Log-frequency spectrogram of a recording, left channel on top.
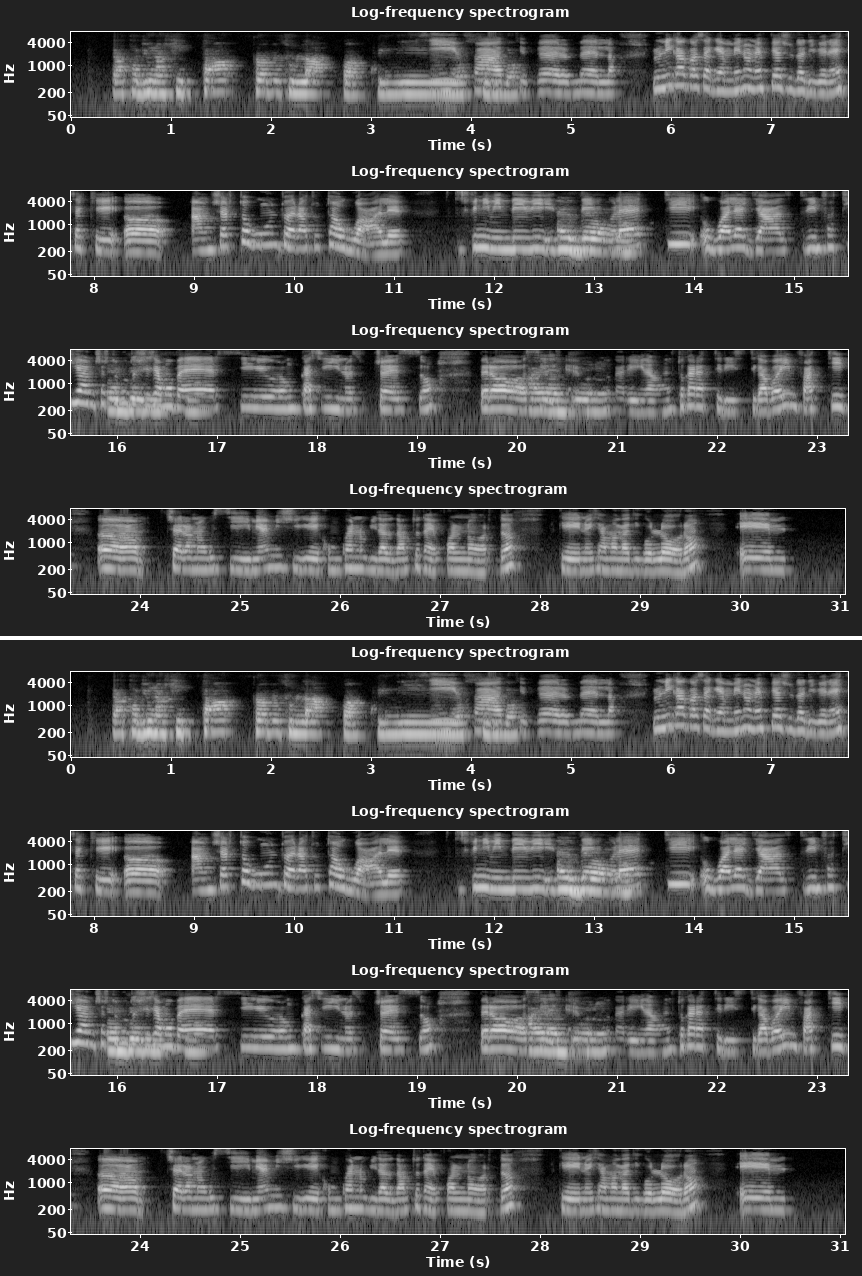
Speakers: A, on the right; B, in the centre.
A: tratta di una città proprio sull'acqua, quindi
B: Sì, infatti,
A: assurdo.
B: è vero, è bella. L'unica cosa che a me non è piaciuta di Venezia è che eh, a un certo punto era tutta uguale. Finivi in dei, in
A: È vero,
B: dei vicoletti uguali agli altri. Infatti, a un certo
A: È verissimo,
B: punto ci siamo persi, è un casino, è successo. Però sì,
A: hai ragione,
B: è molto carina, molto caratteristica. Poi, infatti, eh, c'erano questi miei amici che comunque hanno abitato tanto tempo al nord, perché noi siamo andati con loro. E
